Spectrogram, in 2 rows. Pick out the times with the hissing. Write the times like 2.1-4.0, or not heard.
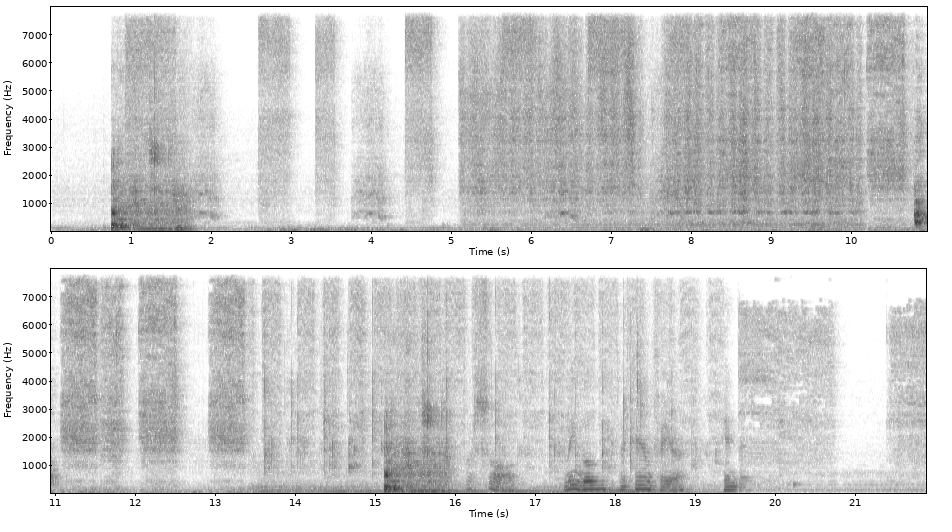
0.0-21.8.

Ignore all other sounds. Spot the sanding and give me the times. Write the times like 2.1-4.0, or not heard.
5.0-10.2.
